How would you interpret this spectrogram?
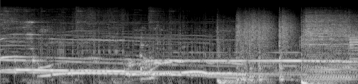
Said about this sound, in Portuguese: E vamos fazer barulho. Vamos uivar, né, gente?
